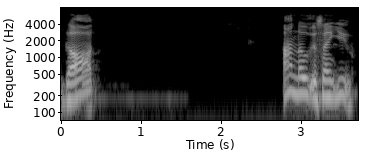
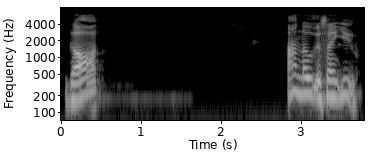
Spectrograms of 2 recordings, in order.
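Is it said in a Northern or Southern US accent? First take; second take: Southern; Southern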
